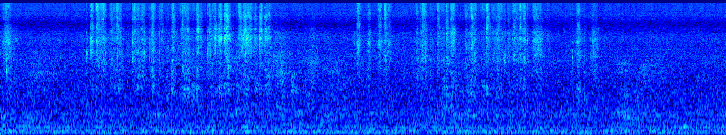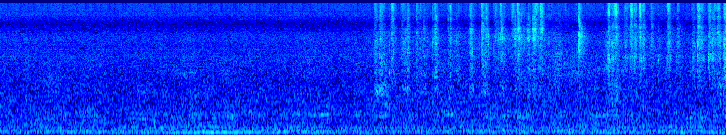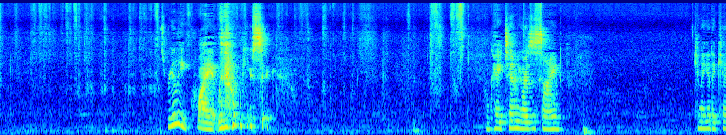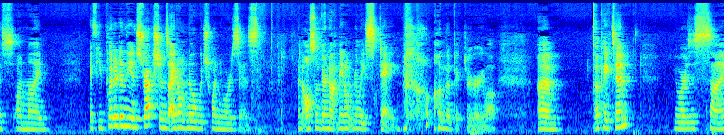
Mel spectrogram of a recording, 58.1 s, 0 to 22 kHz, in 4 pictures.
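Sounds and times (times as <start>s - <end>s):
pen scratching on paper: 1.8s - 5.4s, 22.0s - 25.5s, 26.6s - 33.0s.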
